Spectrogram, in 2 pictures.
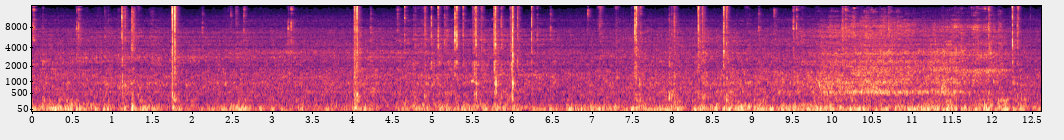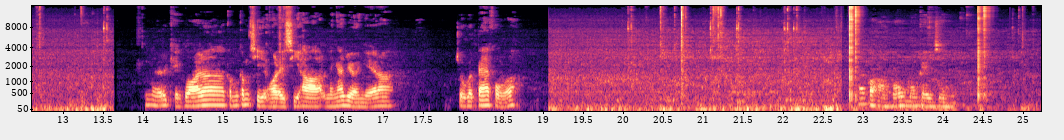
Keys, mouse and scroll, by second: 0.0 alt+click, 0.6-1.8 drag, 1.8 Tab, 2.1-3.2 middle drag, 3.2 click, 3.5-4.0 scroll up 4, 4.0 Tab, 4.2-4.9 middle drag, 4.9 ctrl+z, 5.1 ctrl+z, 5.4 ctrl+z, 5.6 ctrl+z, 5.8 ctrl+z, 6.0 ctrl+z, 6.5-7.5 middle drag, 7.5 a, 8.0 shift+n, 8.3 Tab, 8.6 Tab, 9.1-9.5 middle drag, 9.5 click, 10.1 alt+click, 10.7-12.2 drag, 12.3 ctrl+z, 13.5 alt+click, 15.6 ctrl+b, 21.1 click, 21.4 click, 22.0 click, 22.6 scroll up 1, 22.8 Tab, 23.2-23.5 scroll up 2, 23.5 scroll down 1, 23.8-24.4 middle drag, 24.4 Tab, 24.9-25.2 middle drag.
